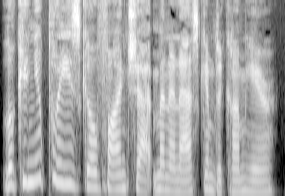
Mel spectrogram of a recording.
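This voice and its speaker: A woman's voice: medium pitch, lively intonation, a little fast, dry recording, studio quality, pitched above the performer's own voice, close to an everyday voice. A woman voicing a shaken, stubborn female prosecutor in an audiobook, insistent and clipped. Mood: indignant, insistent. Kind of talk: audiobook character dialogue.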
